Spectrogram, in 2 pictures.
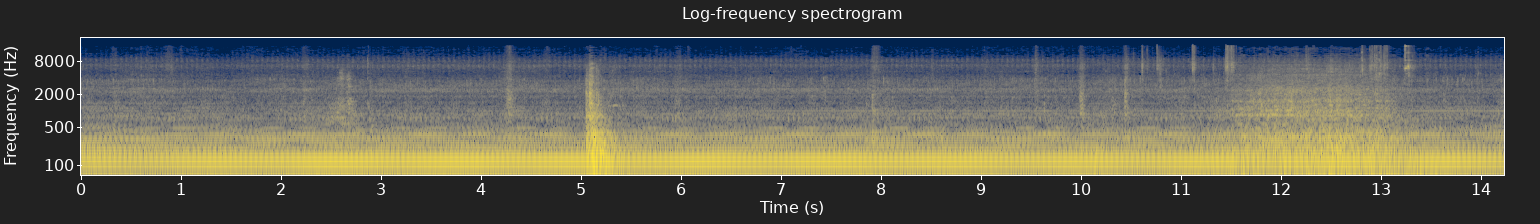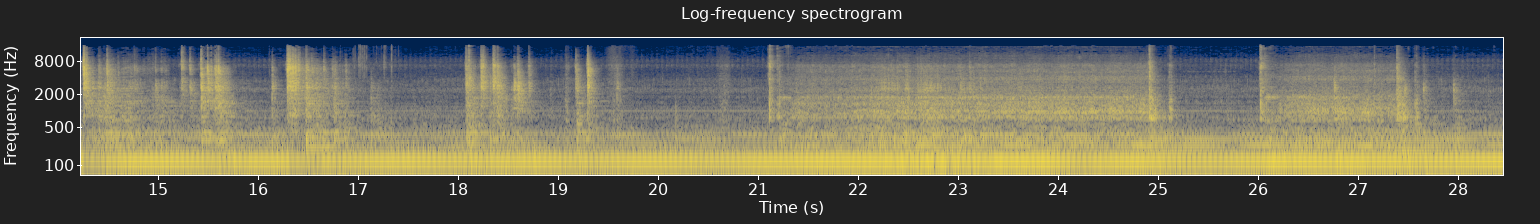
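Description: Steady low hum of shop machinery, with a sharp metal clank about five seconds in and a run of metal clanks and rattles later as a large circular sawmill blade is moved and hung on a chain.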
